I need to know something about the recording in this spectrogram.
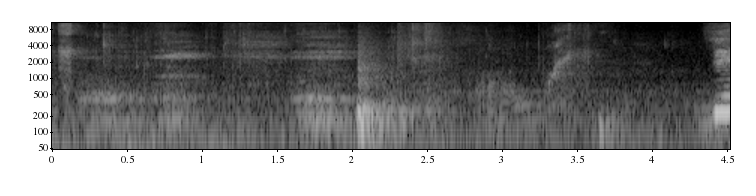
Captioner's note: grunts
